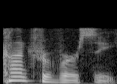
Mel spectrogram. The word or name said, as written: controversy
